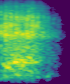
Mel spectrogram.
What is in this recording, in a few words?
wriggler death; enemies; Factorio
